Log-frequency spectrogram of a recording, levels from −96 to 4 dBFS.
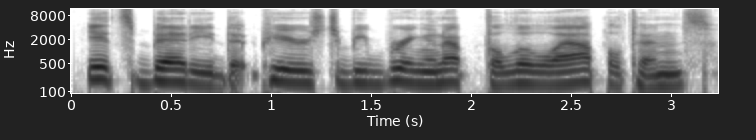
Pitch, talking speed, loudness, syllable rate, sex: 165 Hz, 205 wpm, -17 LUFS, 5.4 syllables/s, female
